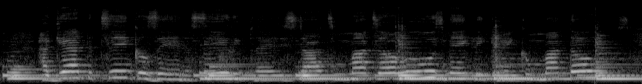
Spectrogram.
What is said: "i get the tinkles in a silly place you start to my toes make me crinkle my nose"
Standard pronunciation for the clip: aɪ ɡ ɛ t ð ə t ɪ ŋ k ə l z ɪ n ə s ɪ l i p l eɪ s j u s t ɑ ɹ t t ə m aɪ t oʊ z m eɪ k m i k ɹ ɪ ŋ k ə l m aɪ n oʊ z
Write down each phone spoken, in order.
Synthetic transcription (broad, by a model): aɪ ɡ ɛ t ð ə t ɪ ŋ k l z ɪ n ə s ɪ l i p l eɪ s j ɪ s t ɑ ɹ t s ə m aɪ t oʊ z m eɪ k m i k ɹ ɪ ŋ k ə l m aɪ n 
